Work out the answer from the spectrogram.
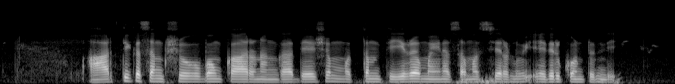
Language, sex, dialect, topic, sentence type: Telugu, male, Telangana, banking, statement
